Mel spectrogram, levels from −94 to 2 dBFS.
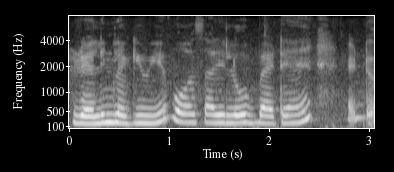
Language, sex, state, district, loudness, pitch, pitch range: Hindi, female, Rajasthan, Jaipur, -15 LUFS, 210 Hz, 200-225 Hz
